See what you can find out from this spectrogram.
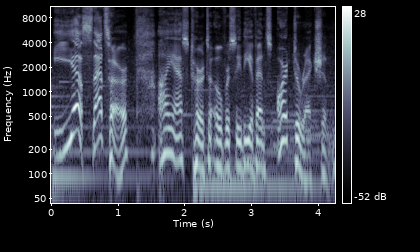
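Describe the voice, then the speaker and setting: A man's voice: medium pitch, wildly swooping pitch, normal speed. An actor voicing a polite, eager young male film producer in a game, courteous and wordy, with nervous little laughs. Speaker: game character. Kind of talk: video game voice acting. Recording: game audio with soft music.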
